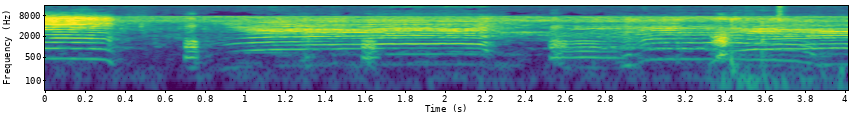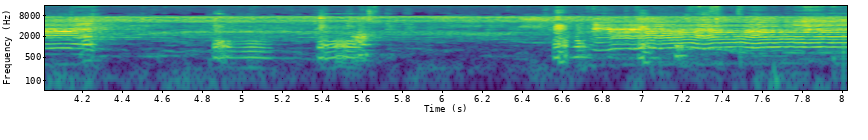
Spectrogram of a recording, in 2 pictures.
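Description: Goat bleating over and over: long wavering bleats with shorter ones between them.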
